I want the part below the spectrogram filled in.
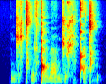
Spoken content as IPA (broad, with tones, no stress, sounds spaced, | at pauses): n d͡ʒ ə˩˧ ʂ ǀʰ ɨ˧˩˧ z ǃ o˩˧ n ɐː˧˩˧ n d͡ʒ u˩˧ ʂ ʃ ṳ˥ qʼ ɪ˧˩˧ ǀ ṳ˥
